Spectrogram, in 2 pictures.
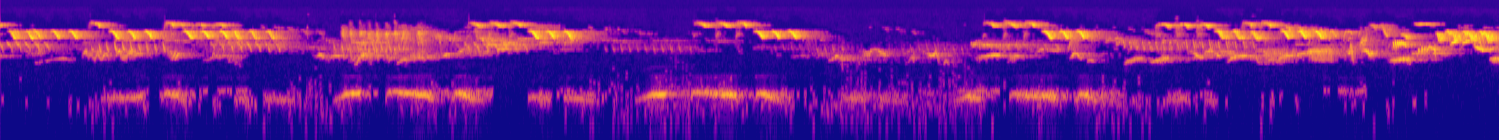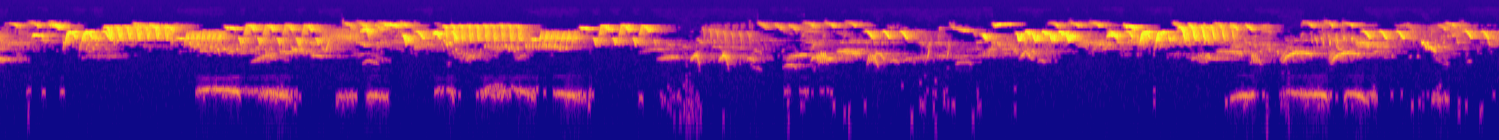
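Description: Songbirds chirping and singing, with many short, rapidly repeated high calls overlapping. A softer, lower sound comes and goes underneath, mostly in the first half.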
